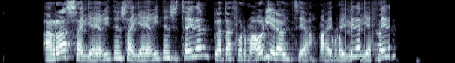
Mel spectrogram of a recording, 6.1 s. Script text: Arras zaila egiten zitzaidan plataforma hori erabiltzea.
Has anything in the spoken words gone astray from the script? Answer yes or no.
yes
